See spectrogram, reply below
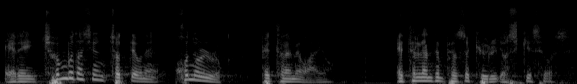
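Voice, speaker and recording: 교회에서 자신의 간증을 섞어 설교하는 나이 든 남자 목사로, 목소리가 약간 허스키하고 인용하는 사람들의 말투를 생생하게 흉내 낸다. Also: male voice, mid-range voice, quick pace, slightly rough. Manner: animated storytelling, acting out quoted voices. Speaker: guest preacher, missionary. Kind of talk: testimony sermon. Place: church.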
